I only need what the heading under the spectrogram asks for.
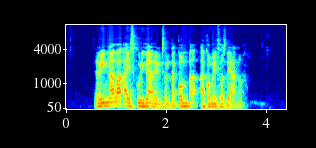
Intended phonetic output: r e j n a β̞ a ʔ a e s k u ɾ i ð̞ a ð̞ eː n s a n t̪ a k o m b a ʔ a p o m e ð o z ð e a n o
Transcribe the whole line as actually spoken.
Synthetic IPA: r e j n a β̞ a ʔ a e s k u ɾ i ð̞ a ð̞ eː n s a n t̪ a k o m b a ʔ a k o m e θ o z ð e a n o

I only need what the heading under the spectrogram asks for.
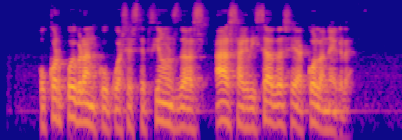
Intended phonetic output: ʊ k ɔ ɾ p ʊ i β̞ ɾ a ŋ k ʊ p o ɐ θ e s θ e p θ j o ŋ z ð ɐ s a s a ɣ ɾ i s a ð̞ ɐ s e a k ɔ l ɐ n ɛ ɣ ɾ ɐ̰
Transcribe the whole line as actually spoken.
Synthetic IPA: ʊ k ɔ ɾ p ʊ ɛ β̞ ɾ a ŋ k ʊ k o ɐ s e s θ e p θ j o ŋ z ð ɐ s a s a ɣ ɾ i s a ð̞ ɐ s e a k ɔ l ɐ n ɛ ɣ ɾ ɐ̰

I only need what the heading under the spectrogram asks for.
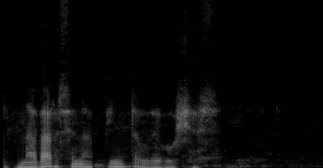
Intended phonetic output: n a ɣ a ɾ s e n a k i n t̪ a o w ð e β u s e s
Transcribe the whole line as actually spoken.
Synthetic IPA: n a ð a ɾ s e n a p i n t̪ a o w ð e β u ʃ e s

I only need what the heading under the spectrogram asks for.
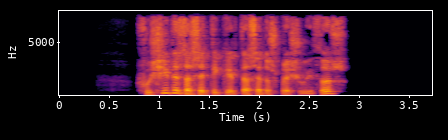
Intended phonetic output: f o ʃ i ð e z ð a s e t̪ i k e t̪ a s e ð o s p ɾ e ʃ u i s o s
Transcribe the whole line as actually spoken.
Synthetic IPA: f u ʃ i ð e z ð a s e t̪ i k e t̪ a s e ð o s p ɾ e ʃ u i θ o s

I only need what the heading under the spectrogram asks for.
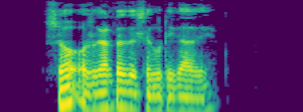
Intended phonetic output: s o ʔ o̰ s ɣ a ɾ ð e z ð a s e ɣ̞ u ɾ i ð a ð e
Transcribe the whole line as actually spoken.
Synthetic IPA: s o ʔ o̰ z ɣ a ɾ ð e z ð e s e ɣ̞ u ɾ i ð a ð e

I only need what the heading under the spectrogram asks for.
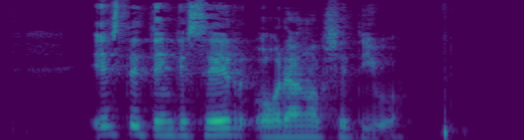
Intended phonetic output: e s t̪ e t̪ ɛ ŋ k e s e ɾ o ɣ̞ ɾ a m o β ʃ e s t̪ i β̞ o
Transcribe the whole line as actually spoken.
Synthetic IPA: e s t̪ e t̪ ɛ ŋ k e s e ɾ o ɣ̞ ɾ a ŋ o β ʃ e t̪ i β̞ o

